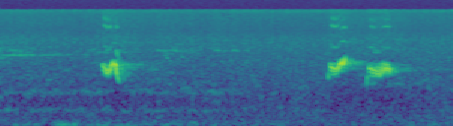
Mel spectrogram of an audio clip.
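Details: A bulbul bringing food to its small chicks; a single sharp chirp, a pause, then two fast chirps close together, clear against quiet surroundings.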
